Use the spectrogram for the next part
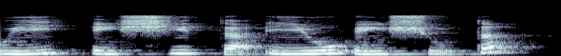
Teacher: a língua está mais alta por isso trato vocal está mais fechado para o escape do ar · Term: fechados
